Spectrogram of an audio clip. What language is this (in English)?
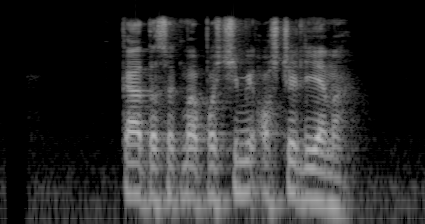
Nepali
